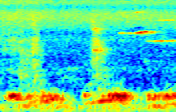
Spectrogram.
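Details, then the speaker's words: Stridor, continuous high-pitched crowing sound with each breath from partial obstruction of the larynx or trachea, as in croup or foreign body, typically louder over the anterior neck. "strider may be heard in conditions such as proof and foreign body obstruction it's typically louder over the anterior neck as amber is turbulently over partially obstructed"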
